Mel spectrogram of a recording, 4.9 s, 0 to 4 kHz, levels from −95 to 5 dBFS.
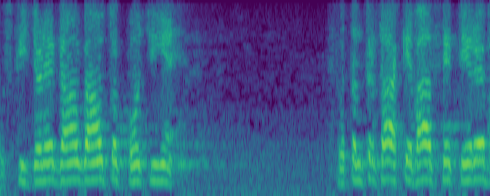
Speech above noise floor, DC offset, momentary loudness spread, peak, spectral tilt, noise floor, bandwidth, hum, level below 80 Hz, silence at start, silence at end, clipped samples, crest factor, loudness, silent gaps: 31 dB; under 0.1%; 12 LU; -6 dBFS; -9 dB/octave; -53 dBFS; 4 kHz; none; -60 dBFS; 0 s; 0 s; under 0.1%; 16 dB; -22 LUFS; none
